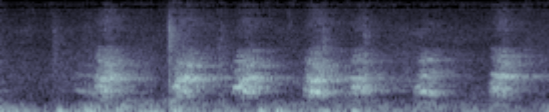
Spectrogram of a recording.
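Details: Young Staffordshire Bull Terrier puppies from a litter of eight romp together while their keeper tells them not to bully one sibling; quick, uneven series of high whining yips, about six in three seconds.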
